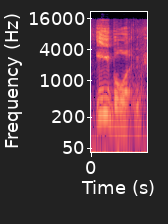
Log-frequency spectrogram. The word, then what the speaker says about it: Ibelin: in the movie so don't feel bad it's eelyn and um this is a Nordic name okay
